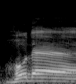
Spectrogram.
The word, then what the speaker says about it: هدى: لماذا أولا، أول سؤال نسأله، هدى أنت نطقت ألفا أم ياء؟ ألفا. فلماذا كتبتها ياء؟ لأنها تدل على الأصل.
